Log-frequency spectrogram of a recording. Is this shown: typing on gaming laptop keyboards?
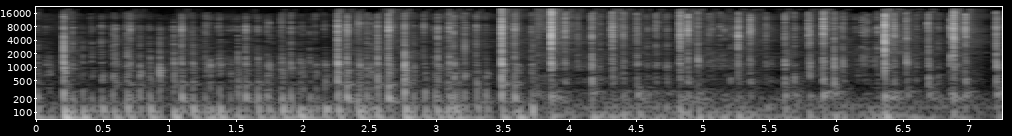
yes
